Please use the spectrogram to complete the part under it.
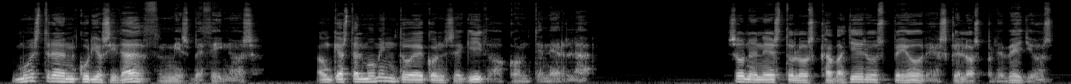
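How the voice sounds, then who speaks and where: A man's voice: on the low side, a little mellow, exaggerated voice. A man voicing a secretive colonial occultist, reading his letter in formal, archaic, courteous diction for a horror audiobook.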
